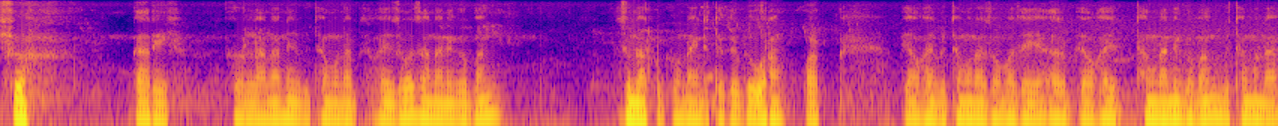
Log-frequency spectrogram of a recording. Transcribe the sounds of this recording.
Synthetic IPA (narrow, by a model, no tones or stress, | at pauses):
su | ɡaɾi | pʰɯɾlananibitʰaŋbɯnabijawɦajzɔzaŋnaniɡɯbaŋ | zunaɾʰukɯunajnatʰaɡɯbiɔɾaŋpak̚ | b̥ijawɦajbitʰaŋbanazɔmazajaaɾubijawɦajtʰaŋnaniɡɯbaŋbitʰaŋmɯna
